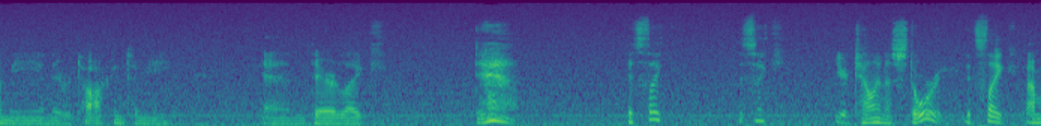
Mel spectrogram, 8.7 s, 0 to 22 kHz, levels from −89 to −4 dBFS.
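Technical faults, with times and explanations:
No technical faults are present, so there are no times or explanations to give.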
